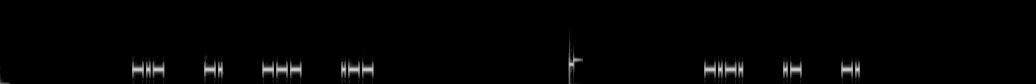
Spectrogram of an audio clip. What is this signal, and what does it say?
Morse code, heard as a keyed tone, about 36 wpm, spaced as for 16 wpm, 700 Hz. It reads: KNOW CAN
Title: 4x Character Spacing - Top 100 Words - 35wpm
